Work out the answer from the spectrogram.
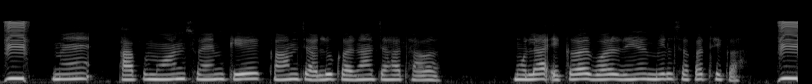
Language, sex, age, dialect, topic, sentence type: Chhattisgarhi, female, 18-24, Eastern, banking, question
